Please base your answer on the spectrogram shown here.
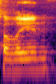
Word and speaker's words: Helene: Is it pronounced Helene?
